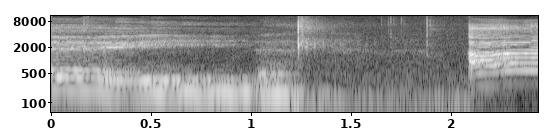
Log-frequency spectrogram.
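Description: A man singing unaccompanied into a microphone, holding a wavering sung note that stops a little past a second in. Two sharp clicks follow in the quieter second half.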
